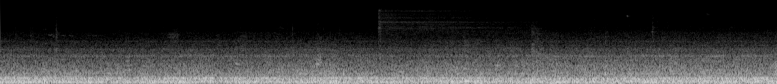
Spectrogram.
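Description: Cabin running noise inside a 200 series Shinkansen car travelling at speed: a steady low rumble and drone with a constant hum. A brief high hiss joins in for about a second and a half near the middle.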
